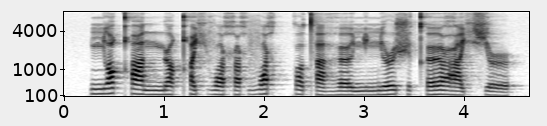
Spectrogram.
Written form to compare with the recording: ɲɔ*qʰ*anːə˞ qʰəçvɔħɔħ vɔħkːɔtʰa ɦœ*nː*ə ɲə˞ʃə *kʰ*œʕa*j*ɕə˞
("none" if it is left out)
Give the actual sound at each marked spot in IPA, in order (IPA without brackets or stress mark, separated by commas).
qʰ, ɲ, kʰ, ç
